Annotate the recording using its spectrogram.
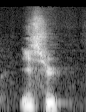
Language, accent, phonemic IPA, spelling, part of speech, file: French, France, /i.sy/, issues, noun, LL-Q150 (fra)-issues.wav
- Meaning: plural of issue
